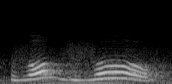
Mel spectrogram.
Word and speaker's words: vovô: vô vô vô escuta o som do ó ele deu uma fechadinho ó vovó vovô tem um som aí mais fechado certo então encontro enquanto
